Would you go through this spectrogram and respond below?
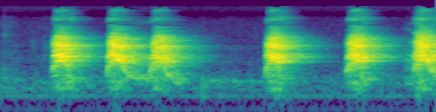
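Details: Small male teacup Miniature Pinscher yapping at his reflection in a rapid string of six sharp, high barks, first a close triplet, then a gap and three more spaced about a second apart.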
